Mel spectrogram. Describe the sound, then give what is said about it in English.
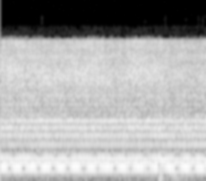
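Steamboat whistle: a loud, sustained, chord-like blast that holds steady at one pitch for the whole stretch, with a breathy hiss of steam beneath it and no talk. “The sound of steamboat whistles was common,”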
